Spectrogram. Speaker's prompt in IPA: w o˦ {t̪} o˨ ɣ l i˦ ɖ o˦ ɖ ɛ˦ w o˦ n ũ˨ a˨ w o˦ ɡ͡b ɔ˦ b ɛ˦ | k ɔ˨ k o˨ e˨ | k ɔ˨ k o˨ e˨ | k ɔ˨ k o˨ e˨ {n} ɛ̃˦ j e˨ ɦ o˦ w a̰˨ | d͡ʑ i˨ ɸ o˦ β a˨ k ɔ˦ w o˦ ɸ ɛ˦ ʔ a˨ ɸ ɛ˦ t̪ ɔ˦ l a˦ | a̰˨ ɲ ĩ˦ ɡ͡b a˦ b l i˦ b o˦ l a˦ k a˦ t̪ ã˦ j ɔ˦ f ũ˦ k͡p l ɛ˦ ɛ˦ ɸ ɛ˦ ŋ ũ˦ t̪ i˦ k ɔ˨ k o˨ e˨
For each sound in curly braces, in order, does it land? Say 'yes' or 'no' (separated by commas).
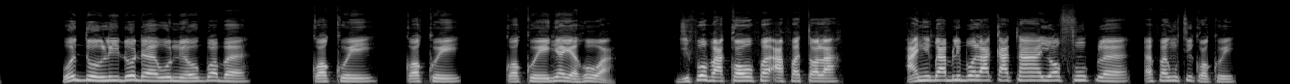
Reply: no, no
